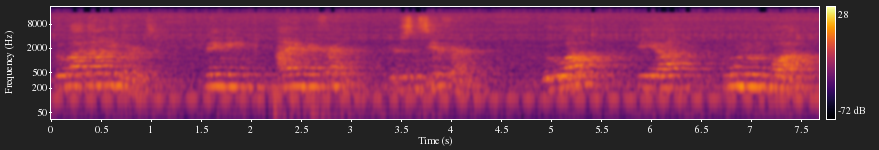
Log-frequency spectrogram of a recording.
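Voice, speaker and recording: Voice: mid-range voice, fairly even intonation, slow, long pauses, natural voice. A stage performer as an earnest young son of a missionary pilot, narrating and pleading in a theatrical reading. The voice sits far from the mic in a cavernous, noisy hall. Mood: anxious, pleading. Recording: very echoey hall from afar, noisy.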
